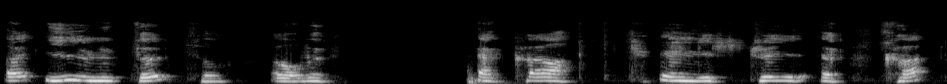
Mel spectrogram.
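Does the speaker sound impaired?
Yes: cerebral palsy; audiences initially unsure they can understand speech, speech described as hard to understand.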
